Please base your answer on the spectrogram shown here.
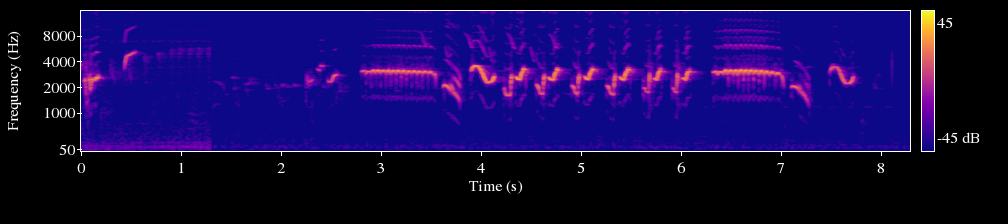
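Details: Sooty-headed bulbul singing in the full 'gacor isian' style meant for training other bulbuls: a few scattered notes, then a steady whistle, a chain of bouncy looping whistles and another long held tone.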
